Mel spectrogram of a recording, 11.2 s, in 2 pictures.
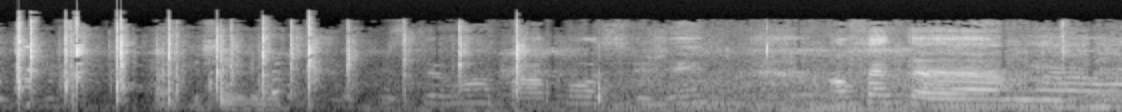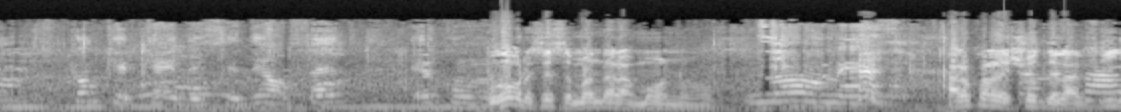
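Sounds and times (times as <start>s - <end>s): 
overlapping voices talking: 0.0s - 2.8s
scattered hand claps from a small group: 0.0s - 3.1s
speech: 2.2s - 11.2s.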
